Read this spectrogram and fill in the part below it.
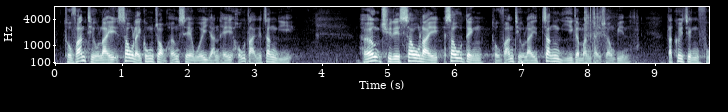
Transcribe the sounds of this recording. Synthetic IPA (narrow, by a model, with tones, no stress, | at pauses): t̪ʰo˨˩wfaː˨˥nt̪ʰiː˨˩wlɐ˨jsɐ˥wlɐ˨jkʊ˥ŋt͡sɔː˧k̚hœː˨˥ŋsɛː˨˧wuː˨˥jːɐ˨˥nhe˨˥jho˨˥wt̪aː˨jkɛː˧t͡sɐ˥ŋjḭː˨˧ | hœː˨˥ŋt͡ʃʰyː˨˧le˨jsɐ˥wlɐ˨jsɐ˥wt̪ɪ˨˧ŋt̪ʰo˨˩wfaː˨˥nt̪ʰiː˨˩wlɐ˨jt͡sɐ˥ŋjiː˨˧kɛː˧mɐ˨nt̪ʰɐ˨˩jsœː˨˧ŋpiː˨n | t̪ɐ˨kʰːɵ˥ɥt͡sɪ˧ŋfuː˨˦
